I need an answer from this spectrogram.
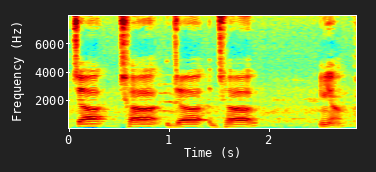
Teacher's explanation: ये इसकी जो है आवाज कहां से आ रही है तो इसकी तालव्य से आ रही है तो इसीलिए ये तालव्य वर्ग कहे जाते हैं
